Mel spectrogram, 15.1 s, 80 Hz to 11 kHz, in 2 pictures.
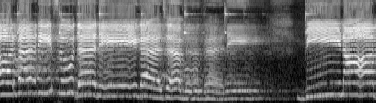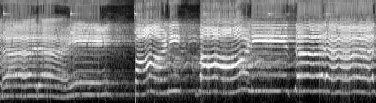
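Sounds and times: woman singing: 0:00.0 - 0:15.0.

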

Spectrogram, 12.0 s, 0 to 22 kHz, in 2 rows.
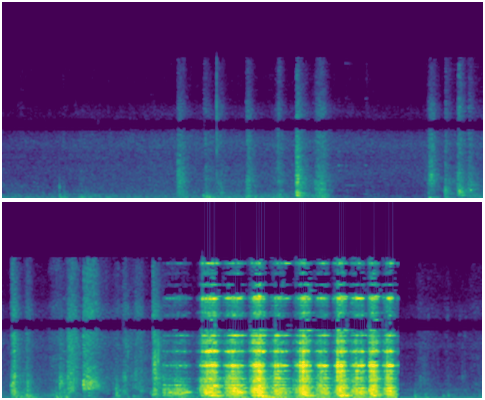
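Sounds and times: hand tool scraping steel: 0:07.9 - 0:11.0.

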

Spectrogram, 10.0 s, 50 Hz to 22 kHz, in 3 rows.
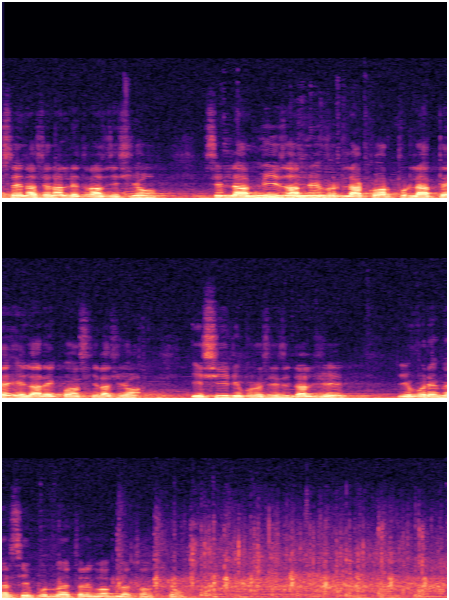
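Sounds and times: audience applause: 0:07.5 - 0:10.0.

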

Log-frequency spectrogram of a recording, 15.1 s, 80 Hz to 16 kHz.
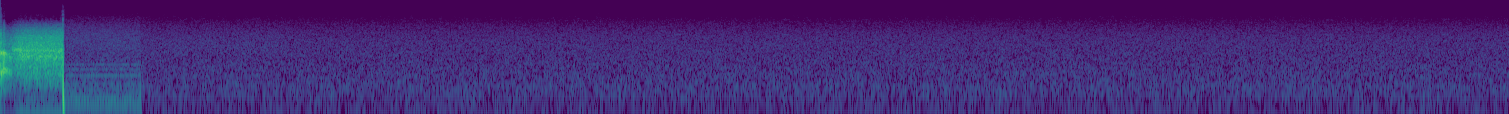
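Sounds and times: radio click: 0:00.0 - 0:01.4
radio hiss: 0:00.0 - 0:01.4
faint steady hum: 0:00.0 - 0:15.0.

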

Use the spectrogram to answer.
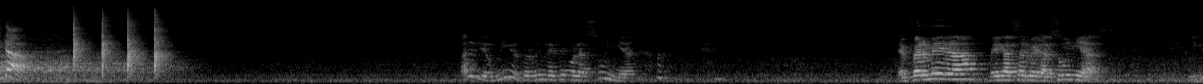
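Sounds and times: person clapping slowly: 0:00.8 - 0:01.8.

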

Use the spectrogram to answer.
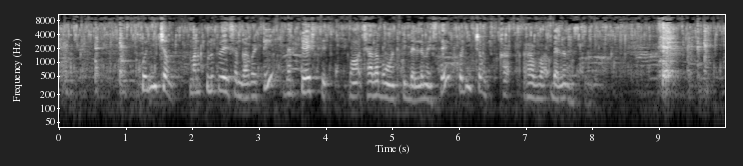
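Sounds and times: gravy bubbling in a pot: 0:00.0 - 0:10.0.

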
